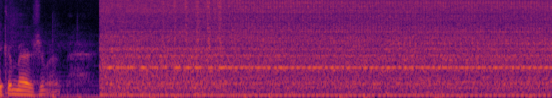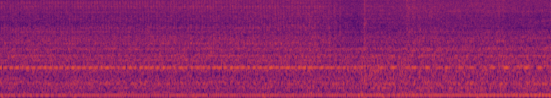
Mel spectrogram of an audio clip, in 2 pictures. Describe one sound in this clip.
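A cutting tool scrapes steadily across spinning metal.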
